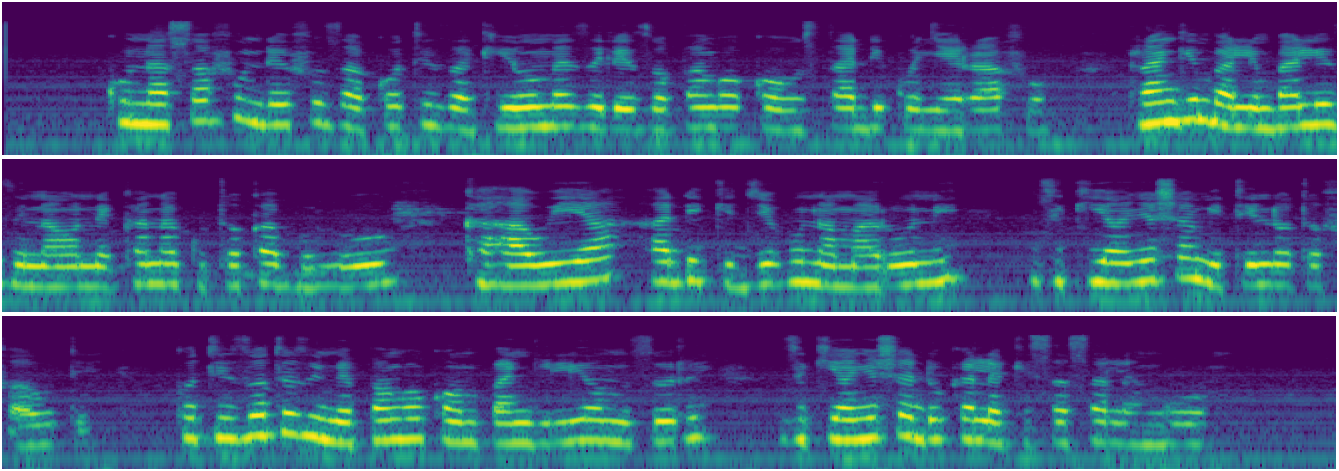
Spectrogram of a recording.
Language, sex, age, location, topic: Swahili, female, 25-35, Nairobi, finance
